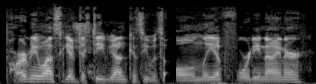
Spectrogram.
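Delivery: ordinary delivery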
